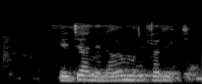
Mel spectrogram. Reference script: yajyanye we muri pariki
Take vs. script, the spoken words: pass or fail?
fail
